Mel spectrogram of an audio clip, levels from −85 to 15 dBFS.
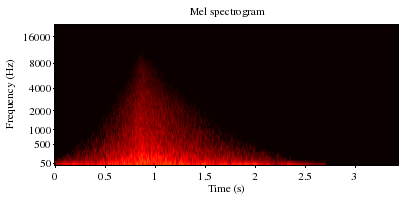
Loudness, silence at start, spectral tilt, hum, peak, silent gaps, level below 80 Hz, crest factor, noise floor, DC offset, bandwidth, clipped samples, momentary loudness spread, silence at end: -51 LUFS; 0 s; -6.5 dB/octave; none; -32 dBFS; none; -54 dBFS; 18 dB; -69 dBFS; under 0.1%; 13 kHz; under 0.1%; 20 LU; 0.7 s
